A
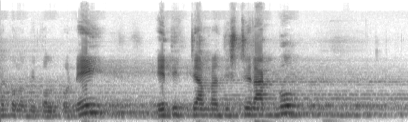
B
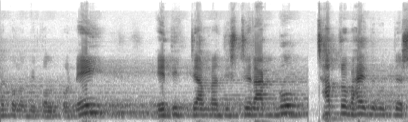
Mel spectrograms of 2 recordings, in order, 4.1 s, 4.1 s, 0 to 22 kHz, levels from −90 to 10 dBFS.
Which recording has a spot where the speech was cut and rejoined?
B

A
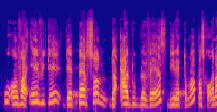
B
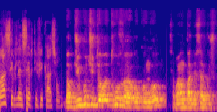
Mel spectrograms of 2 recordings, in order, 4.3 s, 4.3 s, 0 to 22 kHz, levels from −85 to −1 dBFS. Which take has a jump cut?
B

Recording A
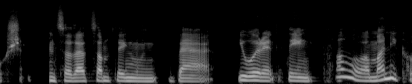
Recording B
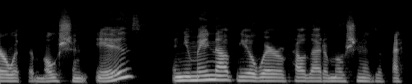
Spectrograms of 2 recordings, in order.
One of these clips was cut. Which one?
A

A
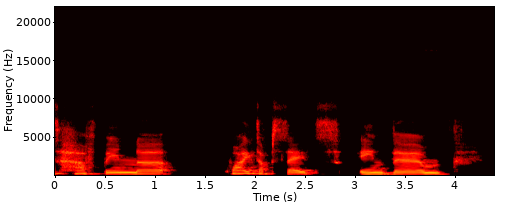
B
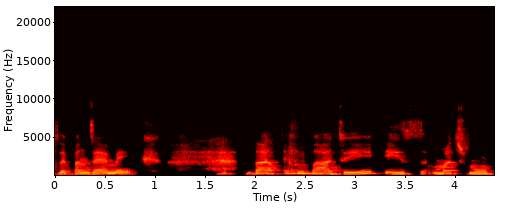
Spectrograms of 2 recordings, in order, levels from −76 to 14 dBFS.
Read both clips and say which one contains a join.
B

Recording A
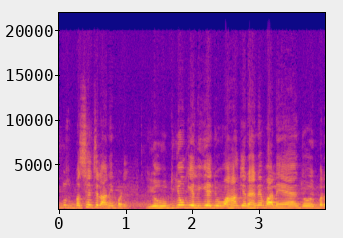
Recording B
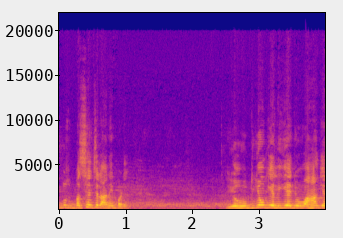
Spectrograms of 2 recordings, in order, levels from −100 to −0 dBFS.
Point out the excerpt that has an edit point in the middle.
A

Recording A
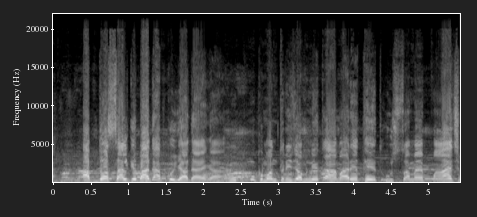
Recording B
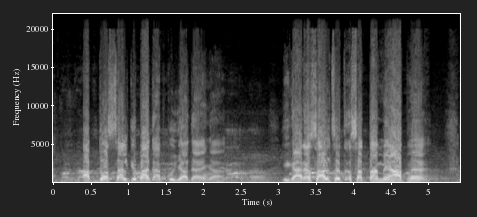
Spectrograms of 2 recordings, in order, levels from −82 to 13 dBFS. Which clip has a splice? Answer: A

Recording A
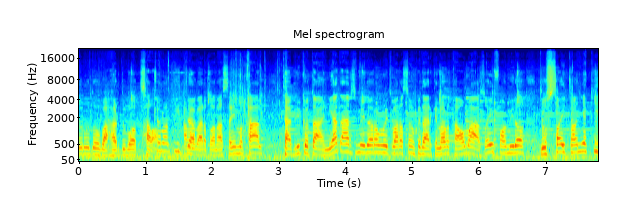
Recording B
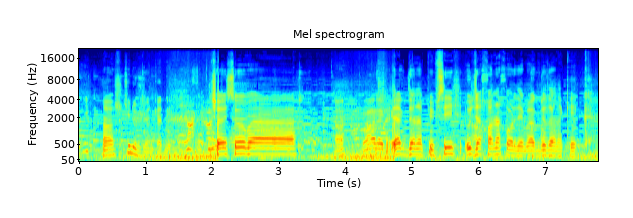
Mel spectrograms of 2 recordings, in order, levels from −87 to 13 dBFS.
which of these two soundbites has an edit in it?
A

